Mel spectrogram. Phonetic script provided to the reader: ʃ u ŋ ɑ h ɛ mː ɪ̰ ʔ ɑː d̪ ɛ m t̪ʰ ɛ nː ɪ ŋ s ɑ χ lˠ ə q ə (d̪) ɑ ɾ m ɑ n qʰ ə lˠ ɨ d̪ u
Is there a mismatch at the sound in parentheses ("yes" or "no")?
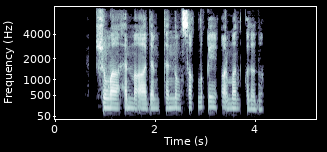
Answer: yes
